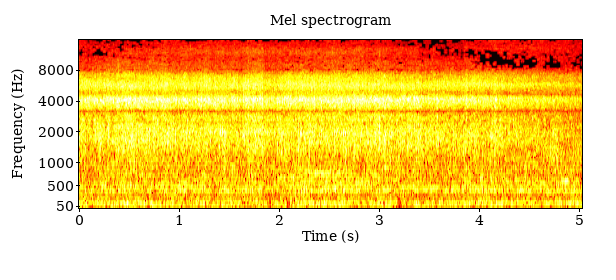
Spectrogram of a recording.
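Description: A fountain splashes steadily.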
